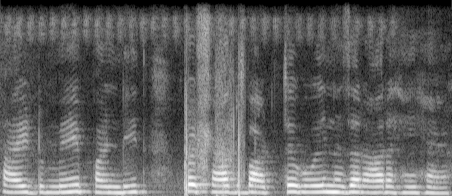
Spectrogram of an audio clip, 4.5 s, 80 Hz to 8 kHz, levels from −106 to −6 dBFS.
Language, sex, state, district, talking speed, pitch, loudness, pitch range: Hindi, female, Haryana, Rohtak, 135 wpm, 250 Hz, -16 LUFS, 240-260 Hz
